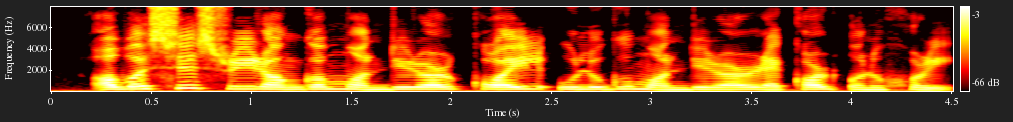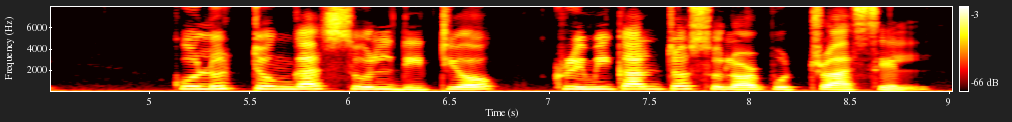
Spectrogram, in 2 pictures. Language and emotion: Assamese, neutral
